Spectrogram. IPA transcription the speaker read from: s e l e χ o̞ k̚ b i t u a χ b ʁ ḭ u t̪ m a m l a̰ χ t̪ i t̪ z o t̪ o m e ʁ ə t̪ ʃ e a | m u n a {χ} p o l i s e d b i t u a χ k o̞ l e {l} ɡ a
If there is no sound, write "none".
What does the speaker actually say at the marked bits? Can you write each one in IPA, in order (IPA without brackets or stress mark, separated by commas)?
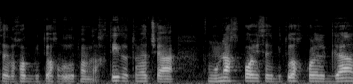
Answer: χ, l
